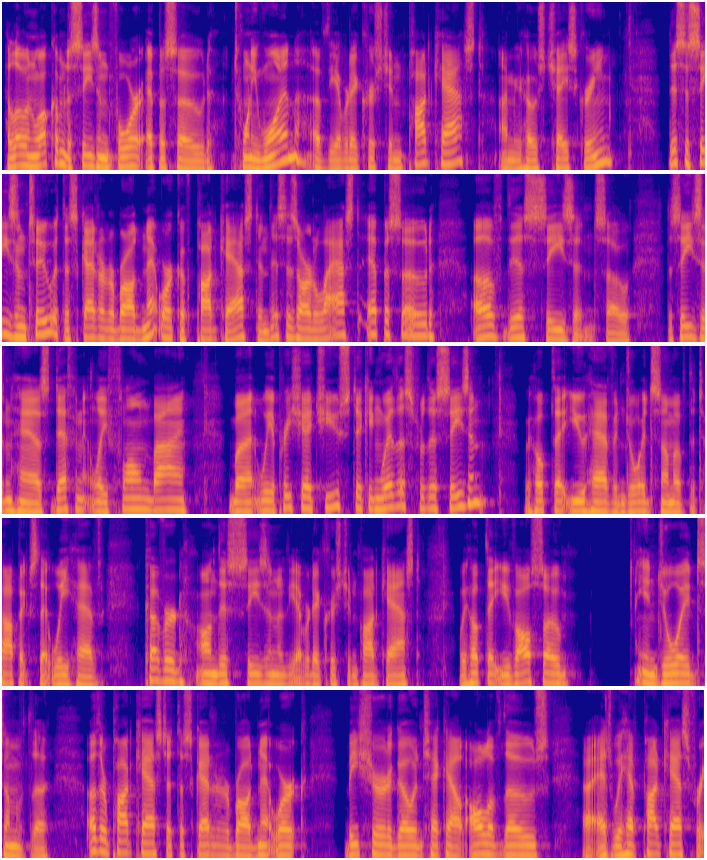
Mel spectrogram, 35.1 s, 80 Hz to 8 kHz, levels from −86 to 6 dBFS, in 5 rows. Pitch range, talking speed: 110-135 Hz, 185 wpm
